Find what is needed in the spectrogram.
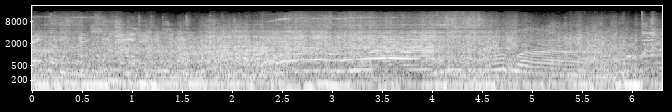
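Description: Two drift cars sliding in tandem, their engines held at high revs with the pitch rising and falling, over the screech of sliding tyres.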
